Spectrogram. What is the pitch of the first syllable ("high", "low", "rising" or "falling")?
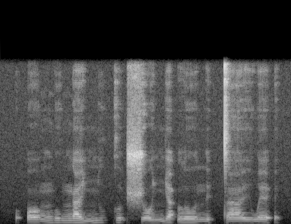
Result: low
